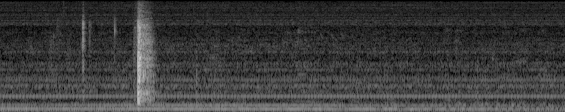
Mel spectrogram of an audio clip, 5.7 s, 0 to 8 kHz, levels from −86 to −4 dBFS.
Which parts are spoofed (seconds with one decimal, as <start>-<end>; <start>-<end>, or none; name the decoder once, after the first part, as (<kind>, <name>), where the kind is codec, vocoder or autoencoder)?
none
